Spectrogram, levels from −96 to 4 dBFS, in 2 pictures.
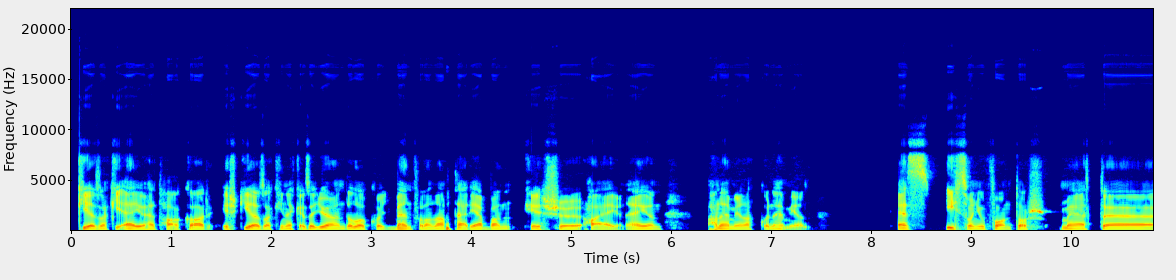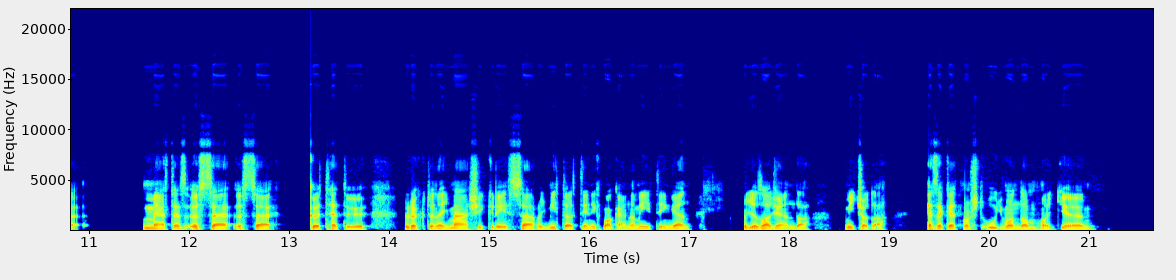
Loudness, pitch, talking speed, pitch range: -25 LUFS, 105 Hz, 155 wpm, 100-115 Hz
